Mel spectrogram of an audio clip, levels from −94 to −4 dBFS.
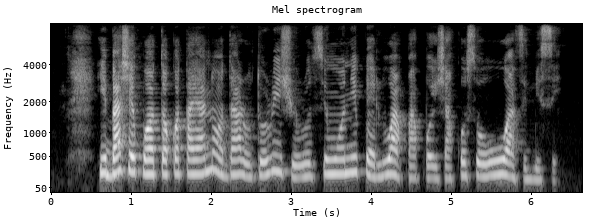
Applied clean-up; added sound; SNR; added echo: none; none; none; none.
